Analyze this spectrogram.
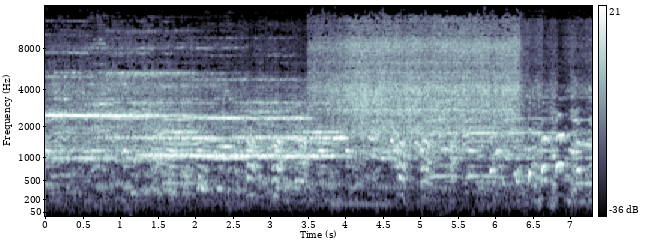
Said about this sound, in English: But our revelers are abruptly awoken when the train screeches to a sudden halt.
